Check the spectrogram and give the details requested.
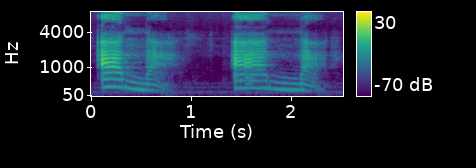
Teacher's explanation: O som da letra A, que nós chamamos de La A, sempre vai ser aberto. Então, ao pronunciar, por exemplo, a palavra Ana, você vai falar Ana, Ana.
